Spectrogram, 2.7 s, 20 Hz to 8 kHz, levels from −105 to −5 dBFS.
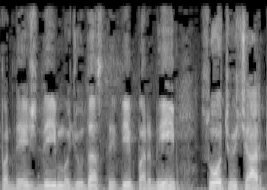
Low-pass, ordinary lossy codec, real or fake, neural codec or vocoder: none; none; real; none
